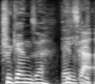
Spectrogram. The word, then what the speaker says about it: Tregenza: Yeah, it's Tregenza.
